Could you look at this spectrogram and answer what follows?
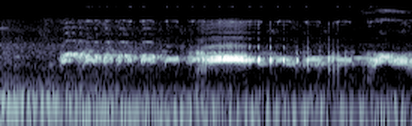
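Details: Zebra dove, a loud-voiced local bird used as a lure to make other doves call: a steady run of mid-pitched cooing notes that swells to a louder, rapidly stuttered burst in the middle, then settles into wavering coos.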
